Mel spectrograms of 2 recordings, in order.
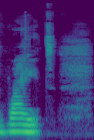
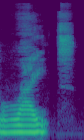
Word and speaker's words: write: does this word is right we don't say w at all for this W so it is silent the word is just right with a W being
